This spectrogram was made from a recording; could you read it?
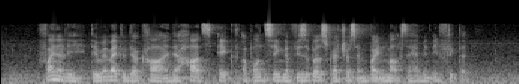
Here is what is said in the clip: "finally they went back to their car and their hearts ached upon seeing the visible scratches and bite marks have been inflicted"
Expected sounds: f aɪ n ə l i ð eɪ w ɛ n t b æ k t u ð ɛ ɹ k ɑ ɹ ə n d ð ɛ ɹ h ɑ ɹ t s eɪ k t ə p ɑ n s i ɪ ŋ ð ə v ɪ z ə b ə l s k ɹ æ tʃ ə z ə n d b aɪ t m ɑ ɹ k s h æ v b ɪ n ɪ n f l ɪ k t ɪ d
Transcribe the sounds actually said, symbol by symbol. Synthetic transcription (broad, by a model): f aɪ n ə l i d eɪ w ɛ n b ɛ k t u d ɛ k ɑ ə n d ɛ h ɑ t s eɪ k t ə p ɑ n s i ɪ ŋ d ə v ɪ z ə b ə l s k ɹ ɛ tʃ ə s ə n b aɪ t m ɑ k s h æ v b ɪ n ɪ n f l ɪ k t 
